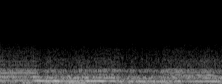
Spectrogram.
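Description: Škoda rally car's engine heard from inside the cockpit, running at a fairly steady note that wavers and dips slightly in pitch as the car turns through a tight corner.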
